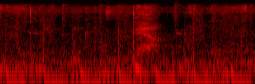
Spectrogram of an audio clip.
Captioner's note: whispering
